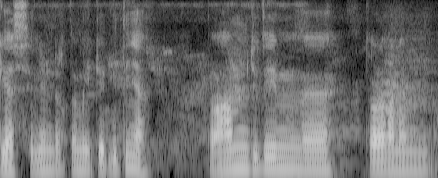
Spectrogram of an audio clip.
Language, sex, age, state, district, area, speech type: Santali, male, 18-30, West Bengal, Dakshin Dinajpur, rural, spontaneous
